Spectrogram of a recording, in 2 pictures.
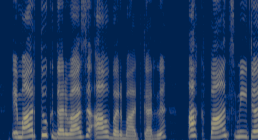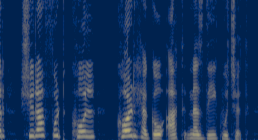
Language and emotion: Kashmiri, neutral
